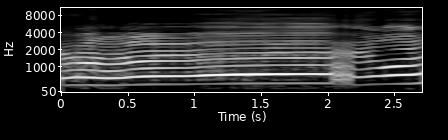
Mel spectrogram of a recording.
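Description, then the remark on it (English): A gelada monkey's exhaled moan: a long, drawn-out, tonal moaning call held steady for about two seconds, briefly breaking with a breathy catch, then resuming. Fairly loud, with no talking. “This is a sound called the exhaled moan.”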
